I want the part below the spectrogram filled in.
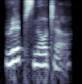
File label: "Ripsnorter", Indian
